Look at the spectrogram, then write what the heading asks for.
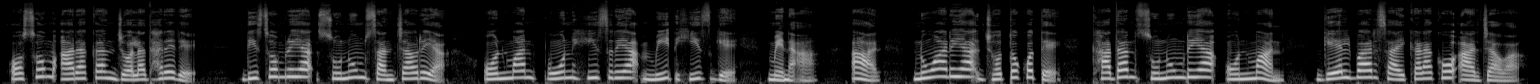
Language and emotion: Santali, neutral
